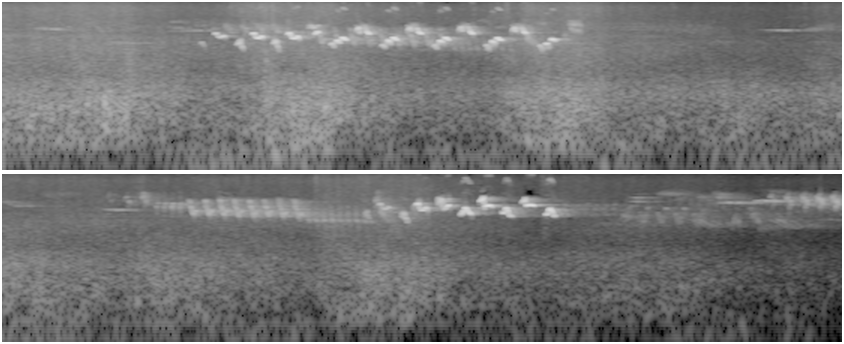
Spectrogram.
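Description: Birds chirping in two bursts of quick repeated calls, about two seconds in and again from about eight to twelve seconds, over a steady background noise that is heaviest in the first few seconds.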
